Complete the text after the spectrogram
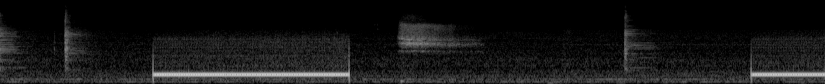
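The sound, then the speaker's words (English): A ringing tone on a phone line: a steady, loud electronic tone sounds for about two seconds, pauses, then starts again, with faint clicks and a brief rustle in the quiet gap. “Pick up the phone. Answer the phone. When it rings, it's your job to do your thing, and you answer it too.”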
